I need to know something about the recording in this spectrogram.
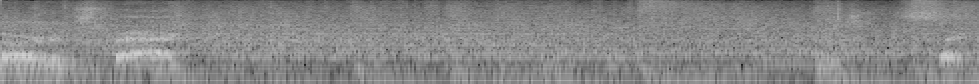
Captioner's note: crowd Noises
